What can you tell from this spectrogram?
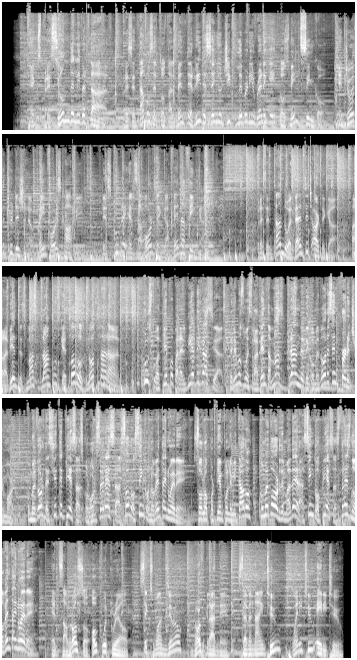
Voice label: spanish males

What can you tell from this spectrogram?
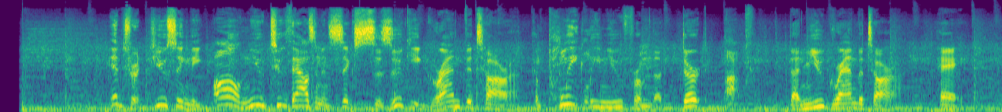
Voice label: English, english males

